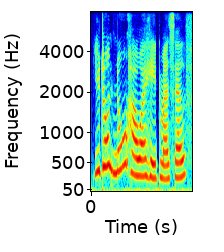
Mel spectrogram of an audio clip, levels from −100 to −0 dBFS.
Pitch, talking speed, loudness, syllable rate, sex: 315 Hz, 205 wpm, -14 LUFS, 4.5 syllables/s, female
